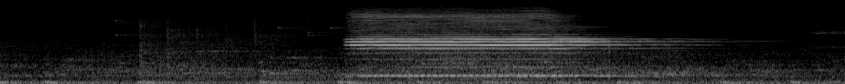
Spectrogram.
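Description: Basketball scoreboard horn sounding once for about two seconds, a steady buzzy tone that starts abruptly and then dies away in the hall, the signal that a timeout or break is over.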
